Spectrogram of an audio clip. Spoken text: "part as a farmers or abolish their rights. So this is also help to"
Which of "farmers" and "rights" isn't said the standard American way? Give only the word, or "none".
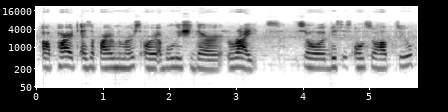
farmers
